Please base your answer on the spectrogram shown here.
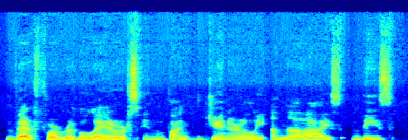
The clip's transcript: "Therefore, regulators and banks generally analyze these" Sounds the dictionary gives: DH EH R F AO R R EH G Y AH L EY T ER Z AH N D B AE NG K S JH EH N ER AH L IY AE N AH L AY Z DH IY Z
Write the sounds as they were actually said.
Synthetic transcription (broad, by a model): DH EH R F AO R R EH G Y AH L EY T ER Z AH N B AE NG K JH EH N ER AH L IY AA N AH L AY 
